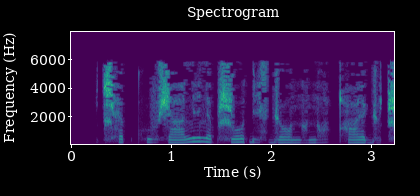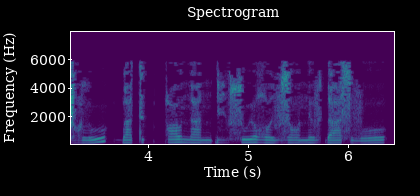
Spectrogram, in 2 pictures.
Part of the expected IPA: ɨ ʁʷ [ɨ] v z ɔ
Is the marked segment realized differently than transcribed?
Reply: yes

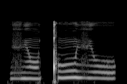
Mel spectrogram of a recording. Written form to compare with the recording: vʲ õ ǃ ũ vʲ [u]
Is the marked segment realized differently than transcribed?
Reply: no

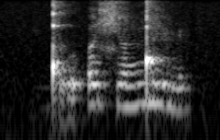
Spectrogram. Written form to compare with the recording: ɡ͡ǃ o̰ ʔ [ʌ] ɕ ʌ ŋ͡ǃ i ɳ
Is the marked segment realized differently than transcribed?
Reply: no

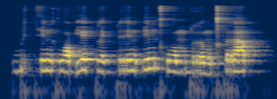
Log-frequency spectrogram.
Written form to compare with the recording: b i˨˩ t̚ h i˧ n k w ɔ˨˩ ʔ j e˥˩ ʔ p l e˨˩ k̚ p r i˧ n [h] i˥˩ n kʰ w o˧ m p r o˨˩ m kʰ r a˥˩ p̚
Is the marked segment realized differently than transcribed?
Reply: yes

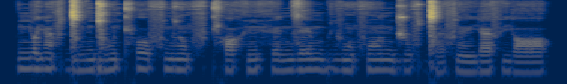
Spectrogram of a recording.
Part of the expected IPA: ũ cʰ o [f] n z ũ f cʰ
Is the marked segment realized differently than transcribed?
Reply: no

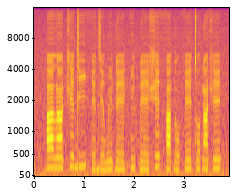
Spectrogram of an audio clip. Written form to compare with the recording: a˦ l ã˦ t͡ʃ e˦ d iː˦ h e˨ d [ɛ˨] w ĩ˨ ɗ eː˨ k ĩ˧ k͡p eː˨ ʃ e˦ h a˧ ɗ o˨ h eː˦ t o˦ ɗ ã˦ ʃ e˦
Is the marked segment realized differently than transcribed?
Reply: yes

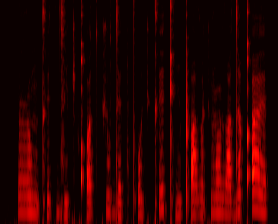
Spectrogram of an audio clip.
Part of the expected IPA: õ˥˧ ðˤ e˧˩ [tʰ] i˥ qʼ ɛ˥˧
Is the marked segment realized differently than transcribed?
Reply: yes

